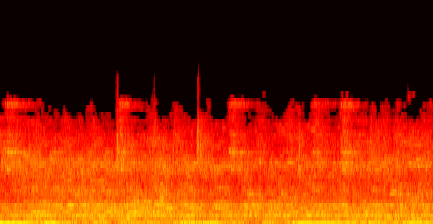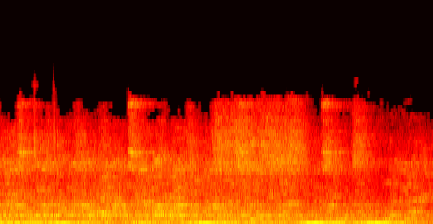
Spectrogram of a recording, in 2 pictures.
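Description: A group of young children singing and shouting along together over backing music, with low bass notes that change every second or so.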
